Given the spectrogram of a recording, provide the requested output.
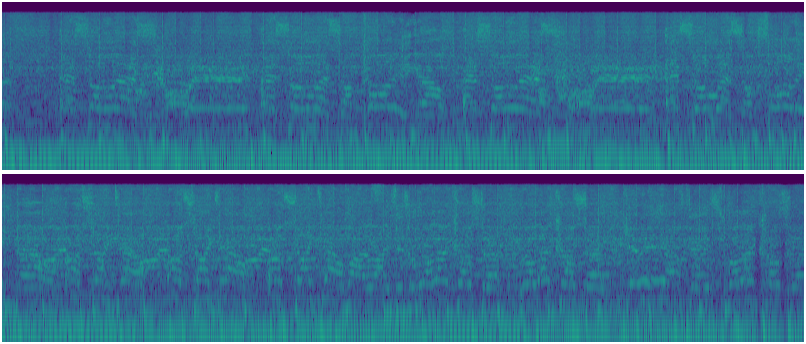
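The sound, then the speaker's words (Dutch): A loud pop-punk song plays continuously, with dense distorted guitars, heavy bass and pounding drums under a shouted, energetic lead vocal, steady and full throughout. “een pop-punk track opgenomen.”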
